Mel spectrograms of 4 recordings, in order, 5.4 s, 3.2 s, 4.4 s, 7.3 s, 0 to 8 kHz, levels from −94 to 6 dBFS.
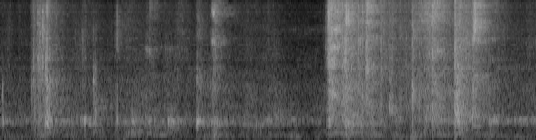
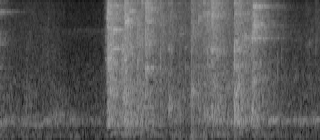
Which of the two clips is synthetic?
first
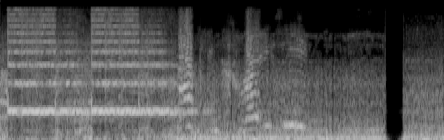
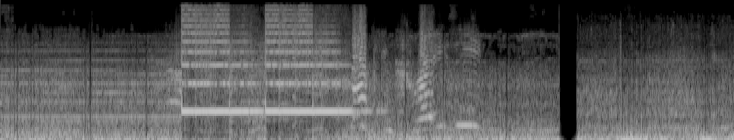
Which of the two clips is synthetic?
first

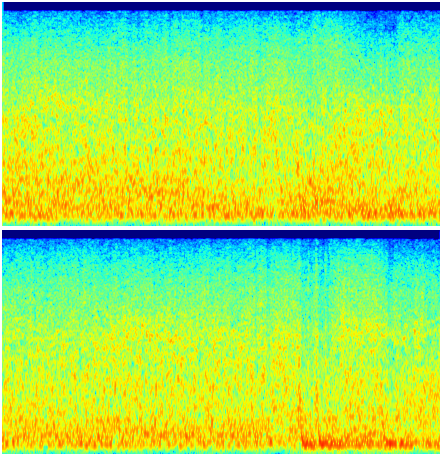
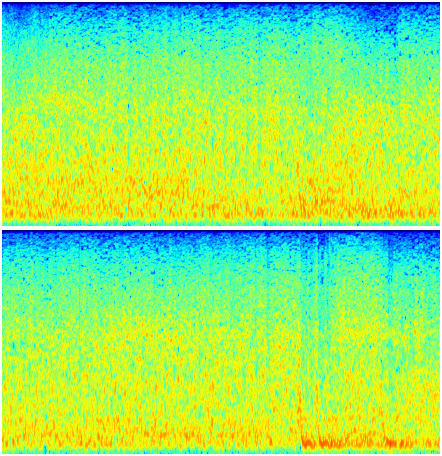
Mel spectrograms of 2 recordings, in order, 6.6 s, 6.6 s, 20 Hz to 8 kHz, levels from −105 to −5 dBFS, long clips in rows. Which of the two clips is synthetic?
first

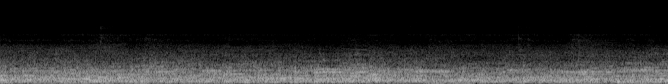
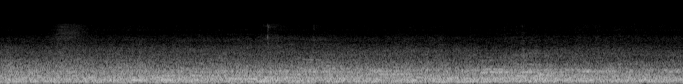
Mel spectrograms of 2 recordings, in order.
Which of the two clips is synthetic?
first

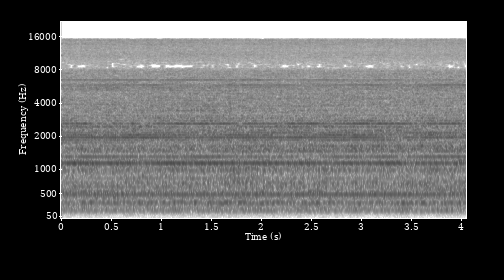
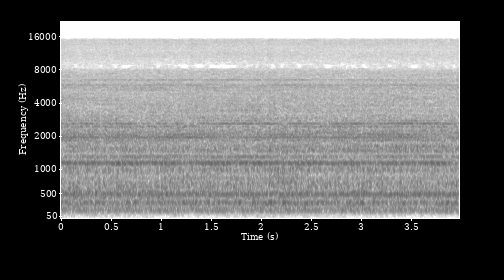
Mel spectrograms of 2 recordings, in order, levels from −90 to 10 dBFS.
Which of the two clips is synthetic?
second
